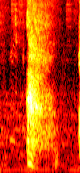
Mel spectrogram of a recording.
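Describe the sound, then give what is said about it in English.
A person fakes a single sneeze, a sharp explosive burst that trails off into a breathy, drawn-out exhale like a sigh, with another vocal sound beginning just at the end. “can do a really good fake sneeze.”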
